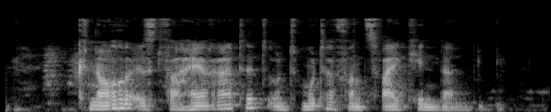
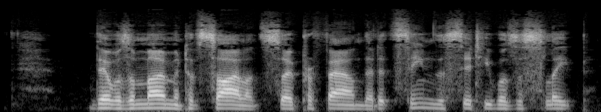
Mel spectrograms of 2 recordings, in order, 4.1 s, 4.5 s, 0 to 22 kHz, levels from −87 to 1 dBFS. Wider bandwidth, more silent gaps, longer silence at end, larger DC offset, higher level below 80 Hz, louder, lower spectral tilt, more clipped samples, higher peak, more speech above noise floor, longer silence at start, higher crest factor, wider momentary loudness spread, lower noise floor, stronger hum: second, 11.5 kHz vs 15 kHz; neither; about the same, 0.35 s vs 0.25 s; neither; first, -50 dBFS vs -62 dBFS; second, -26 LUFS vs -19 LUFS; first, -5.5 dB/octave vs -2.5 dB/octave; neither; second, -6 dBFS vs -2 dBFS; second, 21 dB vs 32 dB; second, 0.1 s vs 0.7 s; about the same, 20 dB vs 18 dB; first, 16 LU vs 9 LU; second, -47 dBFS vs -52 dBFS; neither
